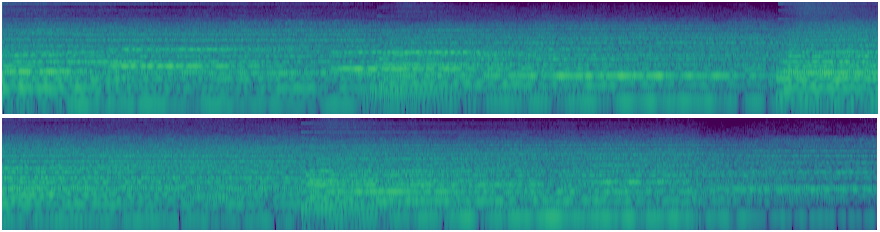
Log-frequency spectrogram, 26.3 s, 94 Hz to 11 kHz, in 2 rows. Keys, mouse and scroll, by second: 1.5-2.3 typing, 3.9 typing, 4.2 Return, 9.6 c.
